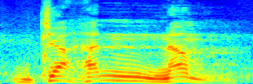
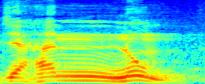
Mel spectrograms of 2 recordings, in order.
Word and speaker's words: جہنم: درست تلفظ ہے جہنم. کچھ لوگ کہہ رہے ہوتے ہیں جہنم, تو یہ غلط ہو گیا.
